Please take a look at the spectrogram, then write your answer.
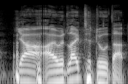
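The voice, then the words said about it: Put-on Germanic-sounding accent. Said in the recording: “That was meant to be a non-accent ... super like, Germanic ... Yeah, like really German ... German”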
